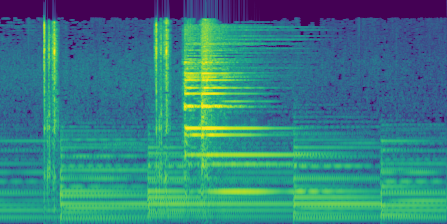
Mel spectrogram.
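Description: Background piano music with held chords, over which come sharp mouse-click sound effects, about half a second and a second and a half in, then a bright bell chime about two seconds in that rings and fades: the stock click-and-ding of a subscribe-button animation.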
